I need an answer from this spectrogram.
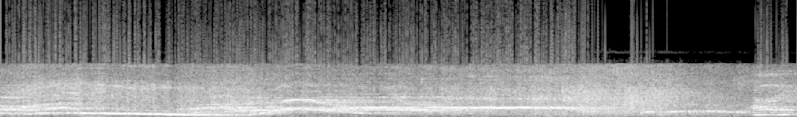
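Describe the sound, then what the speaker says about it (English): A church congregation claps and cheers for peace builders, a loud sustained wash of applause and whoops with a voice calling out over the crowd throughout. "Let's give clap offering for the Lord for our peace builders."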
